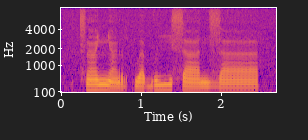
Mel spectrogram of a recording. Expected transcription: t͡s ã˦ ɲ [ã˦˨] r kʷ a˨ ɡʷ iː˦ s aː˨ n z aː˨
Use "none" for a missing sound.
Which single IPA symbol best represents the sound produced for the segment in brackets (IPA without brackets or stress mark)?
ã˨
